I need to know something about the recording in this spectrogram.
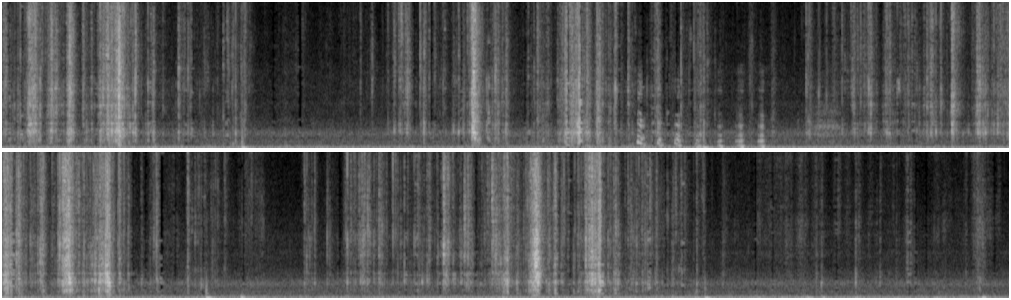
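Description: Cardboard packs rustle and crinkle as hands handle them.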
